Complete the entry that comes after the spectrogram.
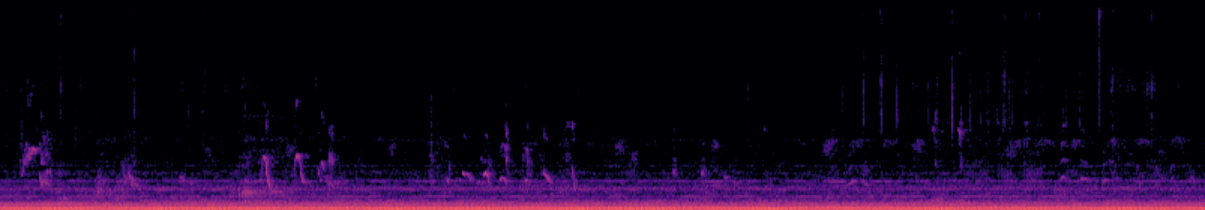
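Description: Birds chirping, mostly in the first half, over a steady low hum.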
